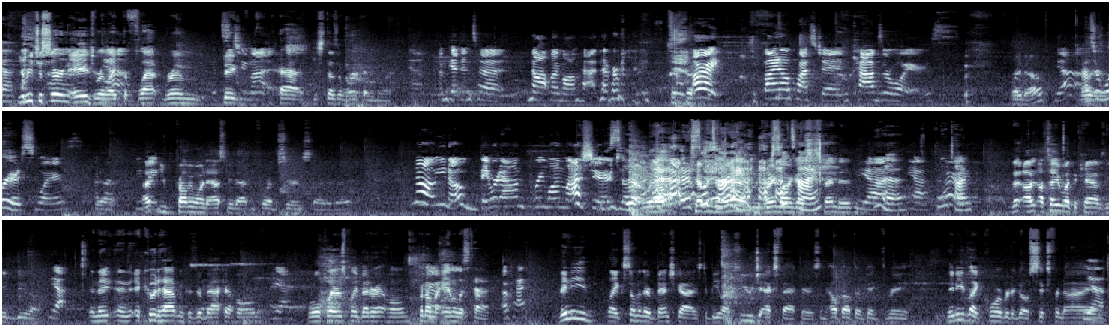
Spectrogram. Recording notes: We recorded in a loud gym so be patient with the audio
